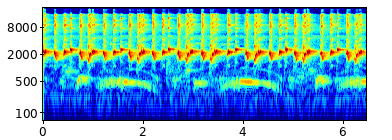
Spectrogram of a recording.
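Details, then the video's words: Sooty-headed bulbul singing steadily: sharp, slightly downslurred chirps repeated about four times a second, with a lower drawn-out cooing sound underneath. "Burung trucuk gacor"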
